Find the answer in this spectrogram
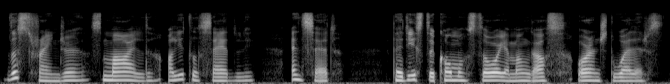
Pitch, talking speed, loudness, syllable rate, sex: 185 Hz, 150 wpm, -19 LUFS, 4.9 syllables/s, female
